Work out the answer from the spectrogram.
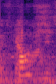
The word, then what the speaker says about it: Foch: I'm not entirely sure that's exactly how you pronounce his name, but it's spelled F-O-C-H. So it's the easiest way to say it without it sounding rude, I think.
